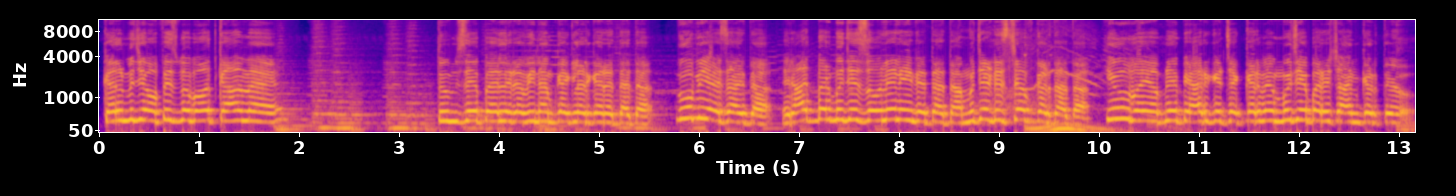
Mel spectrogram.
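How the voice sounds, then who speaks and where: A man's voice: extremely high pitch, fairly even intonation, normal speed. An actor dubbing a weary, sarcastic young male roommate who grumbles about lost sleep. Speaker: dubbed film character. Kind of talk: Hindi film dubbing. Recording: film soundtrack with faint music.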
